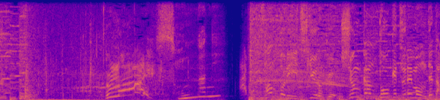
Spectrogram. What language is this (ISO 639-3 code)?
jpn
